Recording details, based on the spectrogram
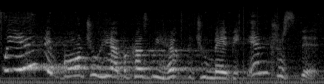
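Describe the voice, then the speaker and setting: A woman's voice: very high-pitched, huge pitch swings, a little fast, soft background music, full character voice. A woman playing a menacing, falsely genteel female villain in an audiobook drama, condescending and mock-polite. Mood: silky, persuasive.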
